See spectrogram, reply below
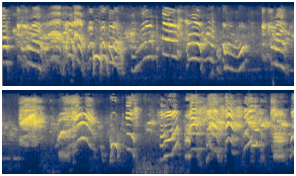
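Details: Chattering parrot calls directed at another parrot: a long run of squeaky, bending whistles and harsh squawks in short bursts with small gaps, plus a soft low rattle partway through.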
